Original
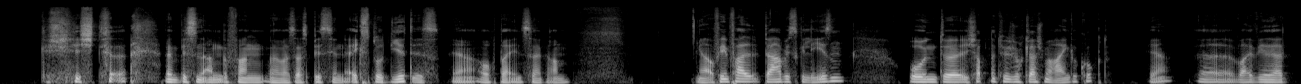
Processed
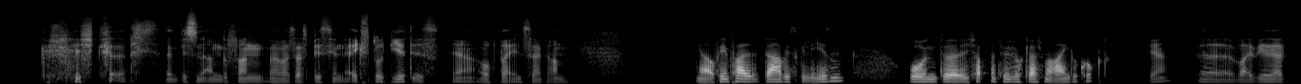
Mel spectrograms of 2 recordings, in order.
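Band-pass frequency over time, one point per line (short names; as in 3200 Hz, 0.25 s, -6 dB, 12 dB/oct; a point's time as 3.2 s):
band-pass, Q 2.3
0.84 s 1400 Hz
1.56 s 5700 Hz
2.53 s 2300 Hz
5.64 s 2300 Hz
7.02 s 720 Hz
10.75 s 720 Hz
11.53 s 2100 Hz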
